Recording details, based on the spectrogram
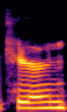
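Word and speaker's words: Charon: the river sticks and most people mispronounce his name they say Char but it's actually Karen poor guy who's the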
